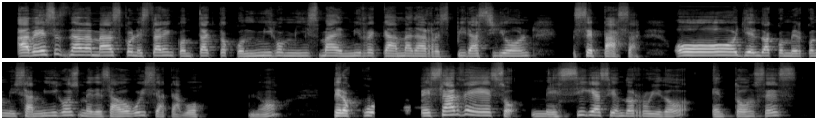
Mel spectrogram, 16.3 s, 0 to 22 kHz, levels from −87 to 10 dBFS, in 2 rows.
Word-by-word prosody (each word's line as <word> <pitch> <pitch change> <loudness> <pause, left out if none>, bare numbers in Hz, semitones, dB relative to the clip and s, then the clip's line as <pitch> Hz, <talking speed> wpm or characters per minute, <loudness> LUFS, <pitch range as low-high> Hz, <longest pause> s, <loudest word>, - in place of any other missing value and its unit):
A 205 - +8
veces 270 +4 +3
nada 245 0 +4
más 225 0 +2
con 230 -4 -2
estar 205 +3 0
en 220 -1 -6
contacto 200 +2 -3
conmigo 200 +4 -3
misma, 195 +1 -3
en 180 0 -5
mi 200 +1 -4
recámara, 185 -2 -1
respiración, 185 +3 -3 0.4
se - - +1
pasa. - - -2 0.3
O, 225 +1 +8
yendo 220 -2 +1
a 205 - 0
comer 180 -2 -3
con 190 0 -5
mis 170 0 -8
amigos, 205 +8 -3
me 175 -5 -5
desahogo 160 +5 -1
y 225 - -8
se 225 - -5
acabó, 135 +2 -8 0.4
¿no? 135 - -9 0.5
Pero 190 -1 +6
cuando 215 0 +2 0.4
a - - -44
pesar 255 +8 +3
de 245 -6 +2
eso, 220 -3 -4
me 150 -2 -6
sigue 235 +11 -2
haciendo 195 -4 -2
ruido, 160 -3 -6 0.2
entonces 160 +8 -6
195 Hz, 145 wpm, -23 LUFS, 175-220 Hz, 0.5 s, A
